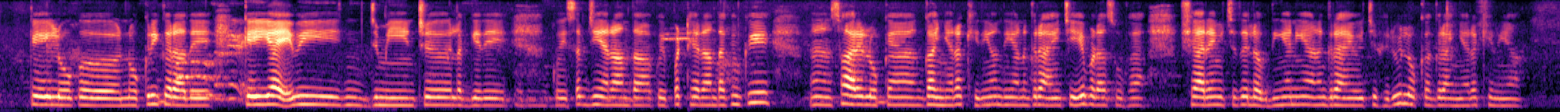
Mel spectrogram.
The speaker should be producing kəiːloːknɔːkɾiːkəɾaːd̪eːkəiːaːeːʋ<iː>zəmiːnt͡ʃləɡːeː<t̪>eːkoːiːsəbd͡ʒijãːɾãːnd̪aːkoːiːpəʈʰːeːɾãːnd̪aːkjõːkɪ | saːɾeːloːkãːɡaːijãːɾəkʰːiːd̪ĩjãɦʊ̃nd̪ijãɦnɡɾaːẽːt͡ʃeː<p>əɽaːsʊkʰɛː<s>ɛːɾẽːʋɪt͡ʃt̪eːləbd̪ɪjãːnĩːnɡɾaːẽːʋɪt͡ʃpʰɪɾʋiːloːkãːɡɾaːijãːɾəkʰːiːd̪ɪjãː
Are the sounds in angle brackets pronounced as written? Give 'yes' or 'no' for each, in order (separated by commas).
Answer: yes, no, no, no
